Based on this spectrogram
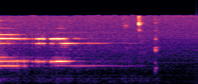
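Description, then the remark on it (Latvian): A voting signal bell in a parliament rings to call a vote, with a steady, bright tone for about a second and then fades away, followed by two faint clicks. No one speaks. “Lūdzu, zvanu balsosim.”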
